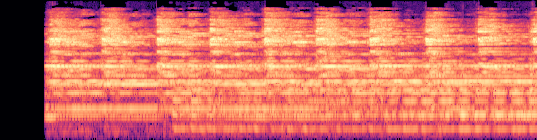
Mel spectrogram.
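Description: Temple bell rung continuously during aarti, struck in quick repeated strokes about two or three times a second, its ringing tones overlapping into a steady peal. It starts suddenly just after the beginning.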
